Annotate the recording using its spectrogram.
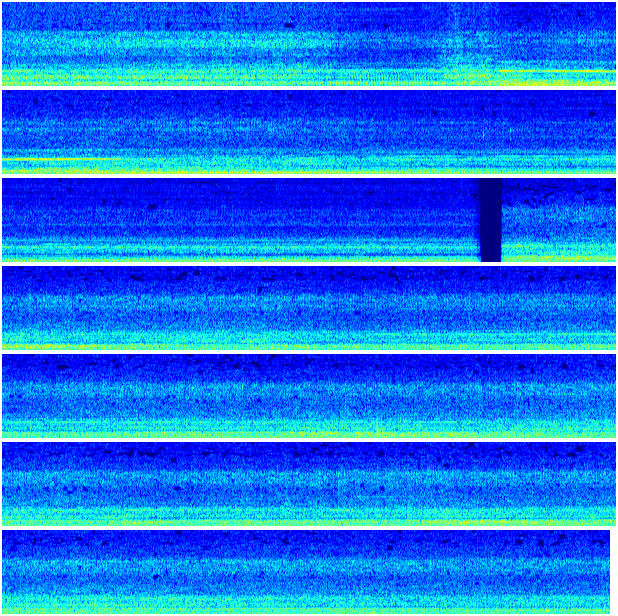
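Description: Electric soybean grinder running steadily, its motor humming as it grinds soaked soybeans into a slurry for tofu, with the slurry pouring from its spout into a basin. The hum shifts about four seconds in, and the sound breaks off for an instant about thirteen seconds in.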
